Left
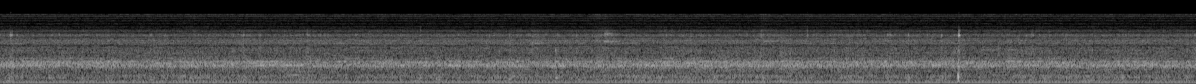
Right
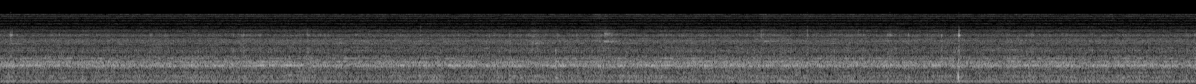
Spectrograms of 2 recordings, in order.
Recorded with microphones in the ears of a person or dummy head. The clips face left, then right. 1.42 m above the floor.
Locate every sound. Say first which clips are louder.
0.0 s a fan: even; 35° right (ahead or behind), 1.1 m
